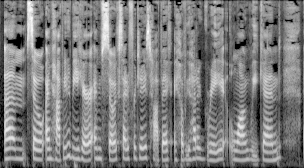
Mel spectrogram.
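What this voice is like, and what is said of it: Hoarse, recovering voice. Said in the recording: “I got laryngitis. I completely lost my voice. ... as you can hear, it's a little still on the mend”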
